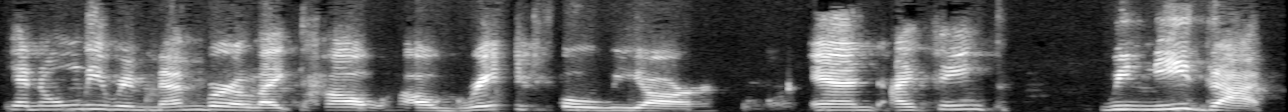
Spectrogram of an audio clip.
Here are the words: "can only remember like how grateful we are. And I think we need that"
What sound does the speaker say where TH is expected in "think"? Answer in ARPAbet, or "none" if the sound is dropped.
TH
